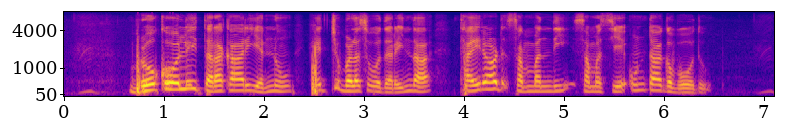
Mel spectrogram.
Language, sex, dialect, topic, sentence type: Kannada, male, Mysore Kannada, agriculture, statement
